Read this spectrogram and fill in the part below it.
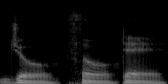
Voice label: "jothote", concat syllables; Affixing experiment

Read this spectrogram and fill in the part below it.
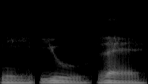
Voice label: "niyure", concat syllables; Affixing experiment

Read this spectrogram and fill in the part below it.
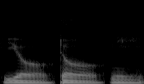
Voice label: "yotoni", concat syllables; Affixing experiment

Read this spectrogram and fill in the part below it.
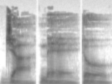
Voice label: "jameto", concat syllables; Affixing experiment

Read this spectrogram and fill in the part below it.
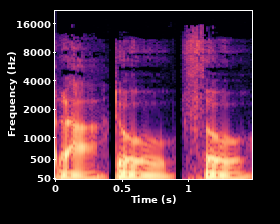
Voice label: "ratotho", concat syllables; Affixing experiment

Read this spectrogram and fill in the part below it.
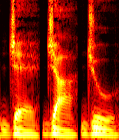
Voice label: "jejaju", concat syllables; Affixing experiment

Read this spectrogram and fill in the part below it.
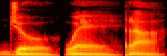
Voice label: "jowera", concat syllables; Affixing experiment

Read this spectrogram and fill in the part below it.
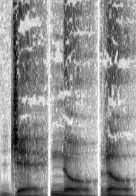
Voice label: "jenoro", concat syllables; Affixing experiment

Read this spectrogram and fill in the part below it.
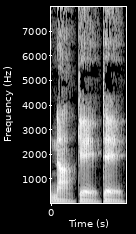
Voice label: "nakete", concat syllables; Affixing experiment

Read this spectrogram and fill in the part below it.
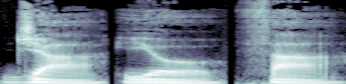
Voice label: "jayotha", concat syllables; Affixing experiment

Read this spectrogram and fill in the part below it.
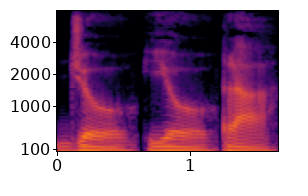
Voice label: "joyora", concat syllables; Affixing experiment

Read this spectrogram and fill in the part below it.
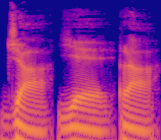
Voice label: "jayera", concat syllables; Affixing experiment

